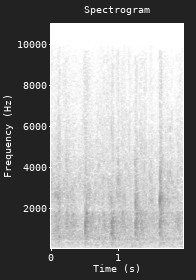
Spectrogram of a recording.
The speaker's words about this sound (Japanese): はい、1年生のお友達よくできましたね。本当にもう一度拍手します。ありがとうございます。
